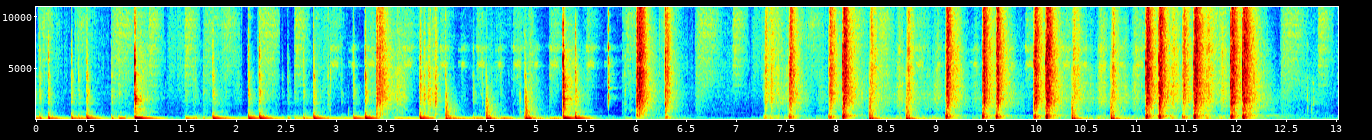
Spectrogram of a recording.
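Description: Acoustic drum kit fitted with Remo Silentstroke mesh heads and perforated low-volume cymbals, played as a fast groove of many quick strokes, with the snare wires left on. A low drum tone rings under the strokes through the first half.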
